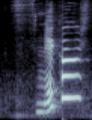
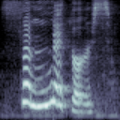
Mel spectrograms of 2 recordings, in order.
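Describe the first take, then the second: First: "Snickers" higher, rising at the end; questioning. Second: High "Snickers" with a falling end; said loud. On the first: Yawning boy querying the name "Snickers", questioning. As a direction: ask "Snickers" as a puzzled echo. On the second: Girl mocking the new name "Snickers", said loud. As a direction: announce "Snickers" with a drawn-out first sound. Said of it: "she said it loud". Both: A narrator's reading.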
